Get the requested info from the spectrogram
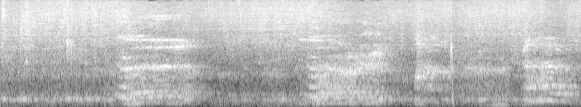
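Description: Water running from a tap into a sink, with a woman retching over it twice, about a second in and again past the middle.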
